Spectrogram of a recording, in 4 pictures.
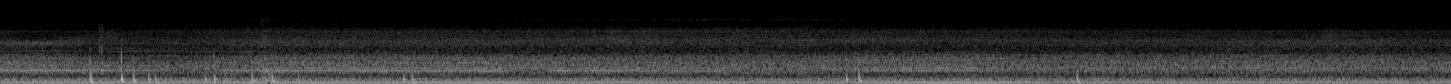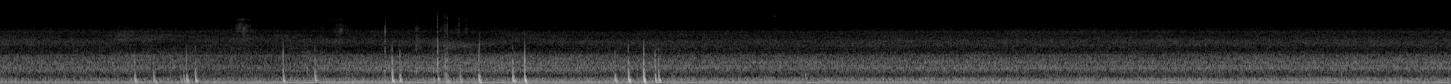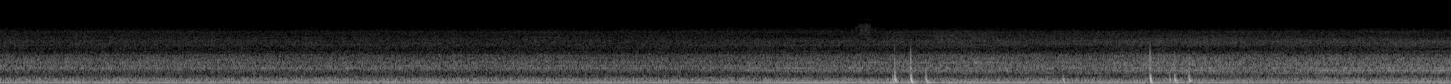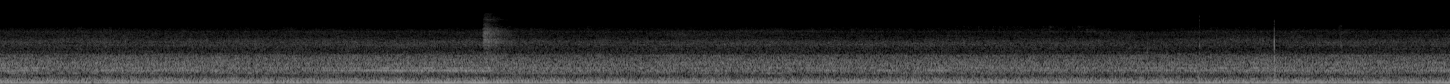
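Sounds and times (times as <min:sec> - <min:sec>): thin steady hydraulic whine: 0:00.0 - 0:22.7
distant diesel truck engine: 0:00.0 - 0:58.0.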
